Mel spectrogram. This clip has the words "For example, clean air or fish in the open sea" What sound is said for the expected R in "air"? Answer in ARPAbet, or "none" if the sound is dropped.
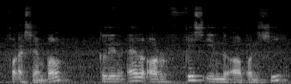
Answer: L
